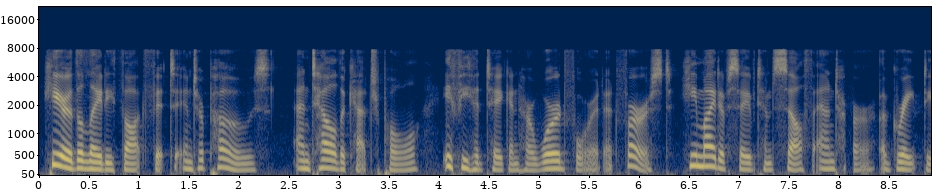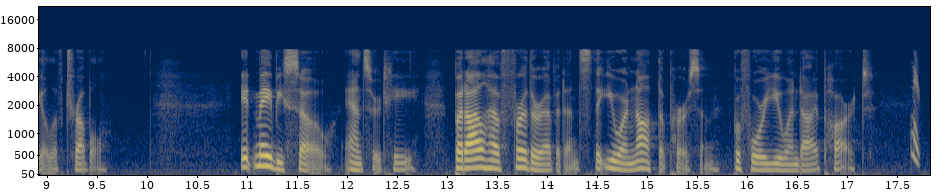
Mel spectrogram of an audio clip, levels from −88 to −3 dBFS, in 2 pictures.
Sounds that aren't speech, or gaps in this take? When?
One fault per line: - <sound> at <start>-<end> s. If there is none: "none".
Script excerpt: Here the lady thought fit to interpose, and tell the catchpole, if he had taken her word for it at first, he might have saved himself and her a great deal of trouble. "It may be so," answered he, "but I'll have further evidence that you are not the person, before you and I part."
- dropout at 8.1-8.1 s
- chirp at 17.6-17.7 s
